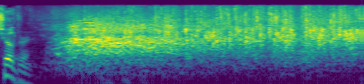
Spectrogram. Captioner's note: applause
